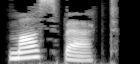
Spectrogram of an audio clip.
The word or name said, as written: mossbacked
